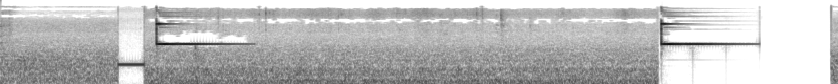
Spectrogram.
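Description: Two clear, single bell-like dings over the steady rushing hum of an airliner cabin in flight, one about a second in and one near the end. The sound cuts off abruptly just before the end.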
